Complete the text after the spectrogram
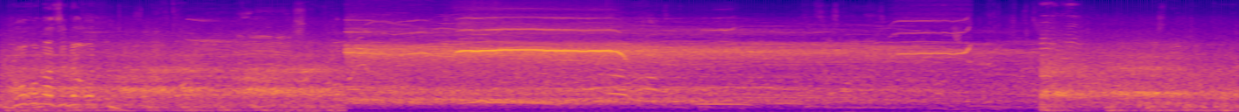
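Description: A large stadium crowd roars and chants nearby.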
